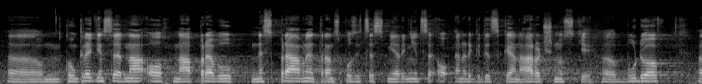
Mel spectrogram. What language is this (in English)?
Czech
